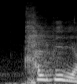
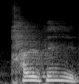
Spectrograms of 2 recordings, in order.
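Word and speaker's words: Calvin: 그런데 이 프랑스 발음으로 하면 칼빈이 아니고, 칼빈은 영어식 발음이고 칼뱅이 됩니다.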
